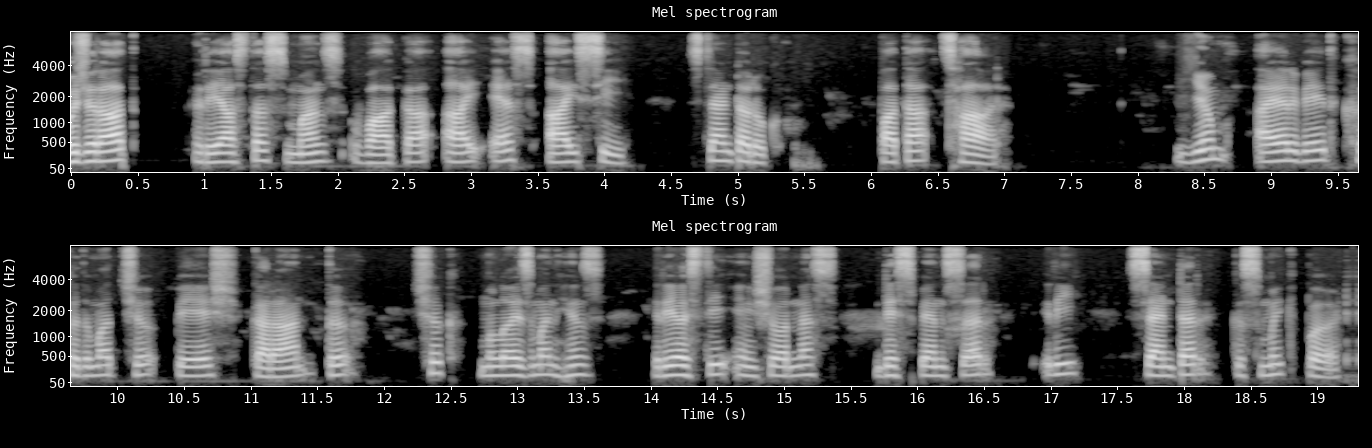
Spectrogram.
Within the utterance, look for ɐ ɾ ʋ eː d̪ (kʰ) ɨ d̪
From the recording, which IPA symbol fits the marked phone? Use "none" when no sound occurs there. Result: kʰ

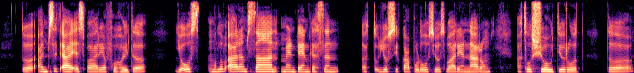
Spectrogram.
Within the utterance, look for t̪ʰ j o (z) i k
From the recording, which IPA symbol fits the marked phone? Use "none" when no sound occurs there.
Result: s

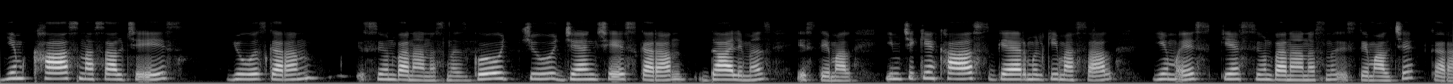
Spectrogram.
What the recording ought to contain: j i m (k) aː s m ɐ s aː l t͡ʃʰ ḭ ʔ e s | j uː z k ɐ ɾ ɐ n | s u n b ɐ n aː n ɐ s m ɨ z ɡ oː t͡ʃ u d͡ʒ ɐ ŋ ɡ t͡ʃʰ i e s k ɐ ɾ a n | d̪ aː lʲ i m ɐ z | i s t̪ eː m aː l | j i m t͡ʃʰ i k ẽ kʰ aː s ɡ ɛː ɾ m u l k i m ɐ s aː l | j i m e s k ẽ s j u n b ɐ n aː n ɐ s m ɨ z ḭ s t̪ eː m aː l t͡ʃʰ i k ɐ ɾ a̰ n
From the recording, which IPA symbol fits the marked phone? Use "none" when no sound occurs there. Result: kʰ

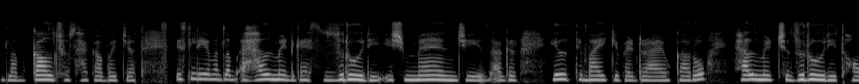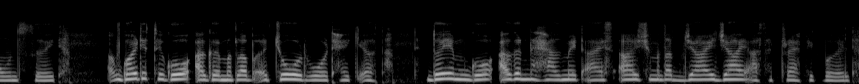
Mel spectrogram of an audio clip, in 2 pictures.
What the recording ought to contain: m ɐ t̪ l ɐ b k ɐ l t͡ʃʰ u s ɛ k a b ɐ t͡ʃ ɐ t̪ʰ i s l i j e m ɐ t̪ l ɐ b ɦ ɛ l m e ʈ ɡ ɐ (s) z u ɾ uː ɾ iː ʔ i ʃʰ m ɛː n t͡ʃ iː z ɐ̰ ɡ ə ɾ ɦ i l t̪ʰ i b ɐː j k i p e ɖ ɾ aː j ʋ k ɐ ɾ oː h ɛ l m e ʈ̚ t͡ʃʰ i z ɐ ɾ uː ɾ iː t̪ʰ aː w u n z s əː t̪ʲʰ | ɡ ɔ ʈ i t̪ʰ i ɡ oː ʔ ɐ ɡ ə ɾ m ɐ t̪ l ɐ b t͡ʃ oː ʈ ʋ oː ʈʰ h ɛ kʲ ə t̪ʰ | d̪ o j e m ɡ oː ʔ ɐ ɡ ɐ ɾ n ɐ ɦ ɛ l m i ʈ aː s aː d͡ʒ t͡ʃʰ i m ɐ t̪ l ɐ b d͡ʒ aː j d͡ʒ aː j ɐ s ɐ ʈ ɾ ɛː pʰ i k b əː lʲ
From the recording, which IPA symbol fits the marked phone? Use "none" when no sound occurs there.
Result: s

